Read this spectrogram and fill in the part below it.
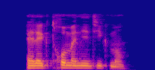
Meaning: electromagnetically
- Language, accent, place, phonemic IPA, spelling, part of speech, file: French, France, Lyon, /e.lɛk.tʁɔ.ma.ɲe.tik.mɑ̃/, électromagnétiquement, adverb, LL-Q150 (fra)-électromagnétiquement.wav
